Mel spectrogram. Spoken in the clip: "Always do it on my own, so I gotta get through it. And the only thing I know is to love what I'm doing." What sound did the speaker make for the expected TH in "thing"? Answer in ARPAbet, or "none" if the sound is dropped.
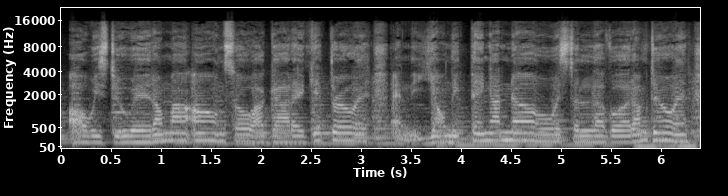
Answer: TH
